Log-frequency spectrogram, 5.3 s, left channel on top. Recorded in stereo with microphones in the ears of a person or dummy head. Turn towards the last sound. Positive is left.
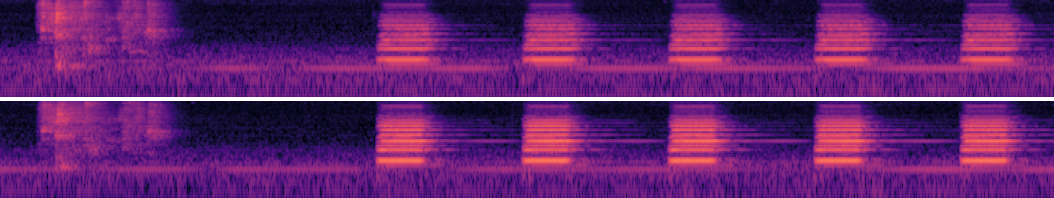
turn(degrees=-55)  # may be behind; listen again after turning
